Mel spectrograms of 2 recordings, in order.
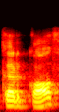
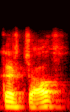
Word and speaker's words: Kirchhoff: do a simple kirchhoffs i call it kirkhof some people call it kirchoff but i think kirkhof is the correct way to say it when you use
